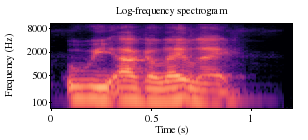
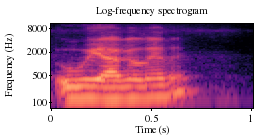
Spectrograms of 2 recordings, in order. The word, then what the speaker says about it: Uiagalelei: Our boy Young Concrete, Mateo Uiagalelei. Got for today as well. – That was pretty good. I like that pronunciation you just got there. I think it was pretty close. – Uiagalelei? – I thought it had like an Uiagalelei.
